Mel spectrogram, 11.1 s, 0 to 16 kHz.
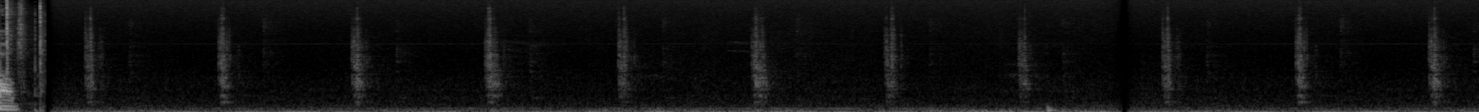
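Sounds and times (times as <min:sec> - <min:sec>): faint low hum: 0:00.0 - 0:11.0
countdown timer ticking: 0:03.6 - 0:08.0.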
